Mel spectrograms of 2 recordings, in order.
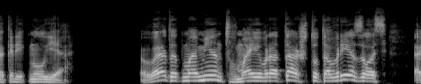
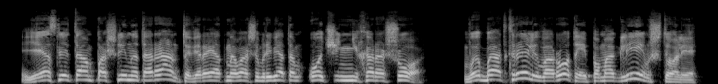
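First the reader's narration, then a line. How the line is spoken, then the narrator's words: Loud. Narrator (Russian): сказал я громко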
